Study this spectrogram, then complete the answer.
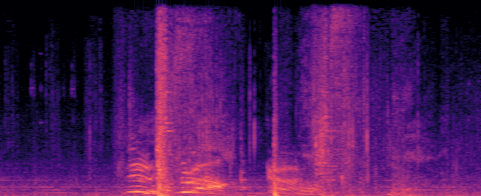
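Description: Heavy punches thud into a body.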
